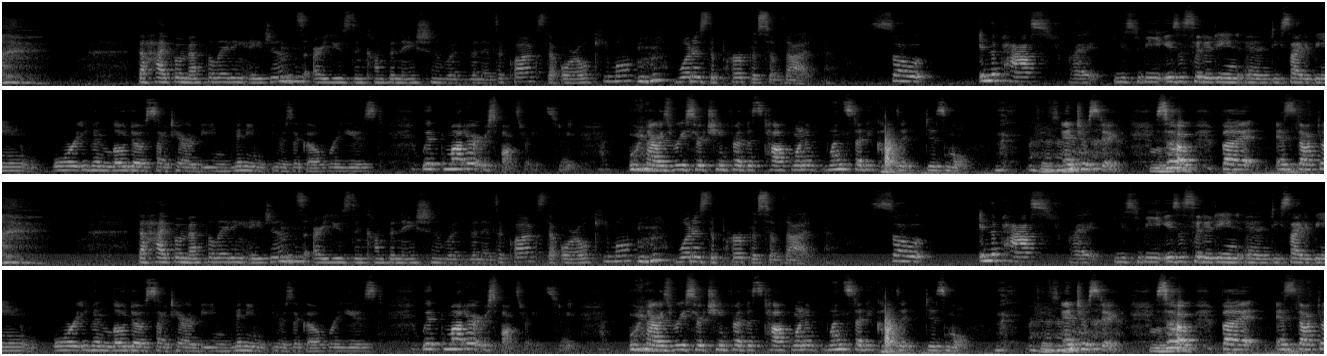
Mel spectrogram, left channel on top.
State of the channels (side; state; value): right; noise; hum, 21 dB below the sound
